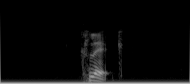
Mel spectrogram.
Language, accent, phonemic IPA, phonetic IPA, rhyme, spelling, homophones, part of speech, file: English, UK, /klɪk/, [kʰl̥ɪk], -ɪk, click, clique / klick, noun / verb / interjection, En-uk-click.ogg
